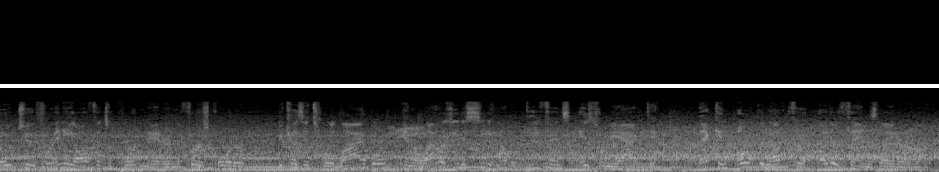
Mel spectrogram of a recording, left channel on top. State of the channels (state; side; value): silent; left; digital silence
